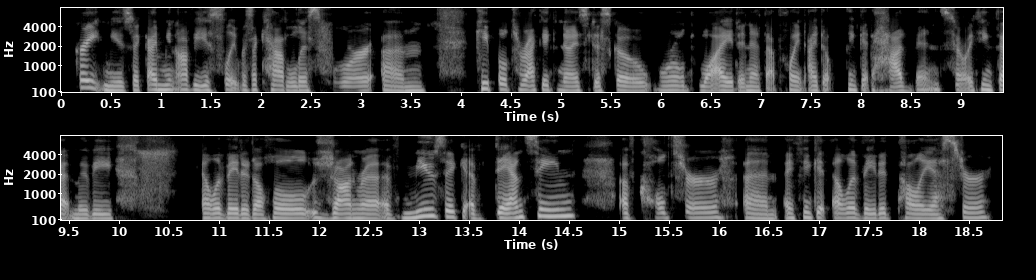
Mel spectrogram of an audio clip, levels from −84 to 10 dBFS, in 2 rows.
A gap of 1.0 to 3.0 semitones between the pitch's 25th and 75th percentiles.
Yes: narrow, 2.6 semitones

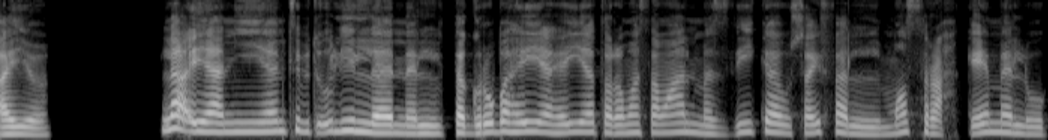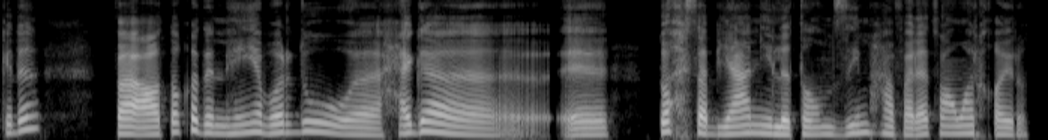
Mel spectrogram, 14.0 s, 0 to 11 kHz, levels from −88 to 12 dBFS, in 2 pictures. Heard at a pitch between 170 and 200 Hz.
Yes: high, 190 Hz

